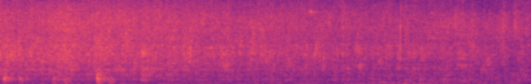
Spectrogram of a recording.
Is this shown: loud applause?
no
